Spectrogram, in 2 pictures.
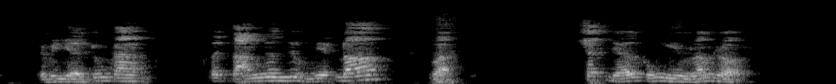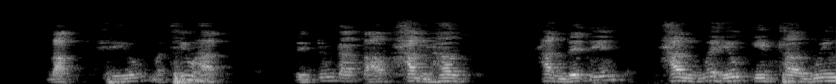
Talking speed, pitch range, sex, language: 135 wpm, 125-170 Hz, male, Vietnamese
